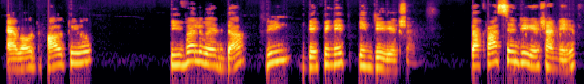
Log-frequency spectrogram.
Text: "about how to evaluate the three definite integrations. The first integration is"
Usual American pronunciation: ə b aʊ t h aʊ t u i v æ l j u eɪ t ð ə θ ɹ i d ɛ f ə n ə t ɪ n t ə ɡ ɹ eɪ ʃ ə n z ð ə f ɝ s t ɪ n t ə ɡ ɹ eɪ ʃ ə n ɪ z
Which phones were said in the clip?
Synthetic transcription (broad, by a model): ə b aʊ t h aʊ t u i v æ l j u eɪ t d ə t ɹ i d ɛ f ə n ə t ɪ n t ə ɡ eɪ ʃ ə n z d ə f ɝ s t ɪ n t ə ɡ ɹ eɪ ʃ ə n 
